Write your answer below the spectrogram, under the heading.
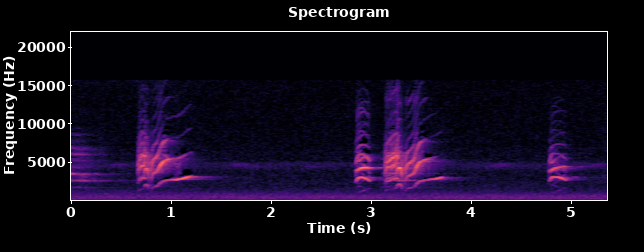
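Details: American goldfinch giving bright, high-pitched twittering calls: a rapid cluster of sliding chirps, a longer burst of tumbling notes, then a single short upslurred note, over faint even hiss.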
